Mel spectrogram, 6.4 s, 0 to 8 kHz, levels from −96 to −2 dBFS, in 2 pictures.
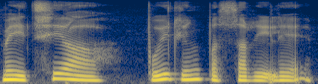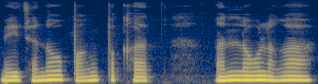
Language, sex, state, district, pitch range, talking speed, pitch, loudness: Mizo, female, Mizoram, Aizawl, 135-155 Hz, 105 wpm, 145 Hz, -15 LUFS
